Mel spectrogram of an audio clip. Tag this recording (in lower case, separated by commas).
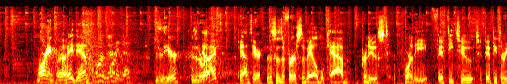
music, speech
